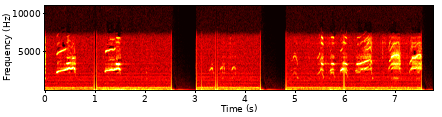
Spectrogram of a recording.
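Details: Ospreys at a Loch Arkaig nest on 7 July 2020, the hungry family crowding round the male as he delivers a smallish trout, heard through the nest camera. Scattered bursts of high chirping calls come over a steady low hum, with short gaps of silence.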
